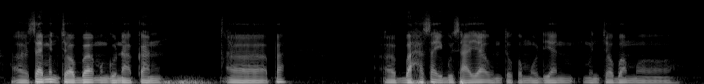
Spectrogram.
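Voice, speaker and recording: A man talks fairly quickly in a very deep, low pitch with a dark, mellow tone. The recording is very clean, with a silent background. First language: Bugis (speaking Indonesian). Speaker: poet. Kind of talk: book talk interview. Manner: hesitant, many fillers.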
